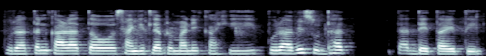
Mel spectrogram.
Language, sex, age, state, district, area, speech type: Marathi, female, 30-45, Maharashtra, Wardha, urban, spontaneous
